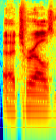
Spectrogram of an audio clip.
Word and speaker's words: Terrell: But you're saying Terrell's name wrong. It rhymes with Cheryl. Terrell and Cheryl.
